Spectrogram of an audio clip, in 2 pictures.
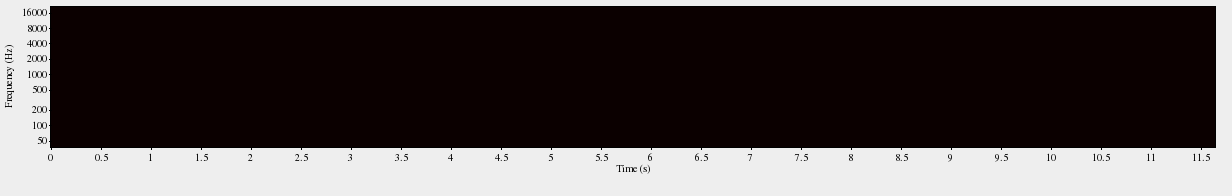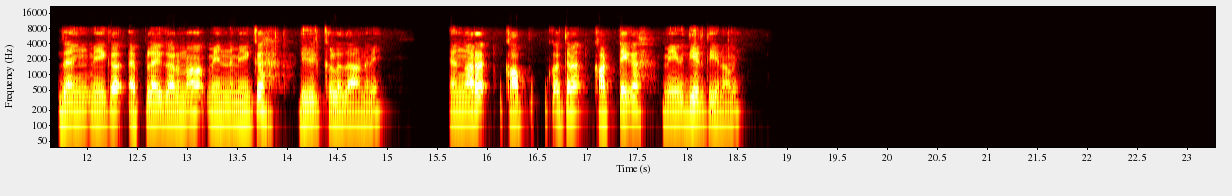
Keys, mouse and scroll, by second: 0.1 click, 1.0 ctrl+z, 1.4 q, 2.5 click, 3.0 q, 3.4-3.7 scroll down 3, 3.7 click, 4.2 click, 4.7 q, 5.6 click, 6.1 q, 7.1 scroll up 1, 7.3 click, 7.8 q, 9.1-9.5 scroll up 4, 9.5 q, 10.2 q, 11.9-13.2 drag, 13.9 Delete, 14.2-14.7 scroll down 1, 14.7 q, 16.2-16.6 scroll down 2, 16.6 q, 17.1 scroll down 1, 17.4 q, 18.4 ctrl+s, 18.6 scroll down 2, 18.8 q, 19.7 KP_3, 20.1 ctrl+s, 20.5 q, 21.7 q, 22.1-22.6 scroll up 1, 23.2 scroll up 2.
